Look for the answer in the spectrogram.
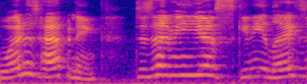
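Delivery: ordinary talk, nothing marked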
